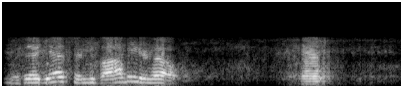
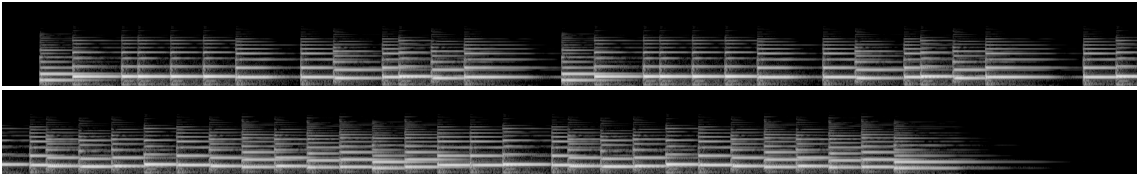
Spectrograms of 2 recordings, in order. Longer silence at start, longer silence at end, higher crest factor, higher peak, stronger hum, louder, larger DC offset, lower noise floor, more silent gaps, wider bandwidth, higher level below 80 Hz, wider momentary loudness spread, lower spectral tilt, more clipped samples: second, 0.05 s vs 0.35 s; second, 0.7 s vs 1.6 s; about the same, 14 dB vs 12 dB; about the same, 0 dBFS vs -2 dBFS; neither; first, -11 LUFS vs -15 LUFS; neither; second, -47 dBFS vs -82 dBFS; neither; second, 4 kHz vs 4.8 kHz; about the same, -50 dBFS vs -50 dBFS; about the same, 8 LU vs 7 LU; first, -11 dB/octave vs -7 dB/octave; neither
